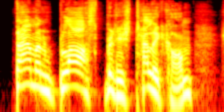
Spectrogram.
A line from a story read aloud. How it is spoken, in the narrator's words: shouted Dirk, the words coming easily from force of habit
